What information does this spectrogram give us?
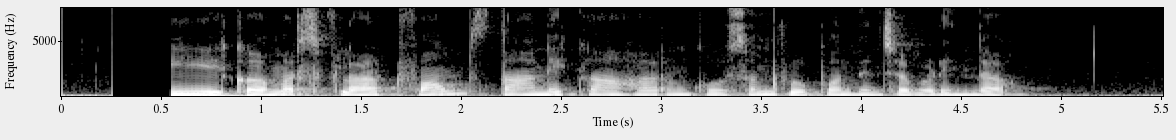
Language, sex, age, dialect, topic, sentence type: Telugu, female, 25-30, Utterandhra, agriculture, question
